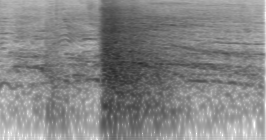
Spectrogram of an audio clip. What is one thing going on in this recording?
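A body slams hard onto a wrestling mat with a loud thud.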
